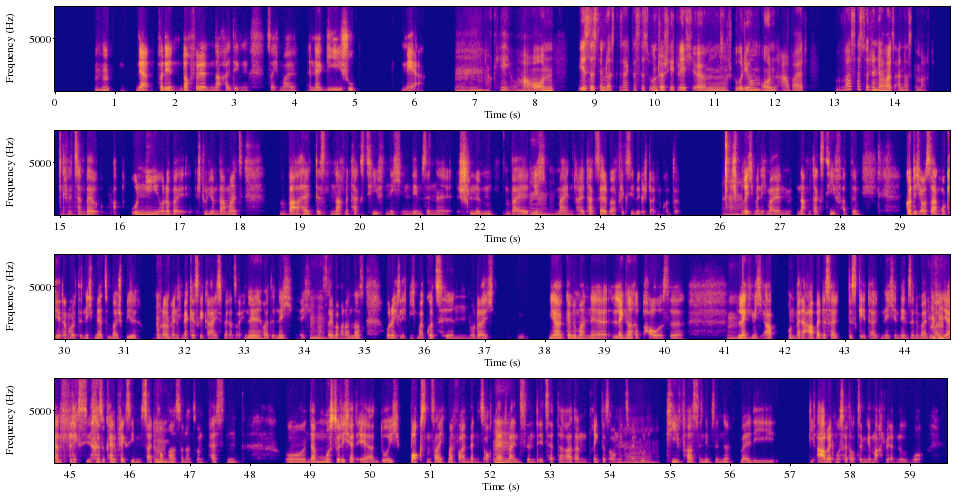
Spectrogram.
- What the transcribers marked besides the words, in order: chuckle; other noise; laughing while speaking: "flexi"; chuckle
- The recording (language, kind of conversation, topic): German, podcast, Wie gehst du mit Energietiefs am Nachmittag um?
